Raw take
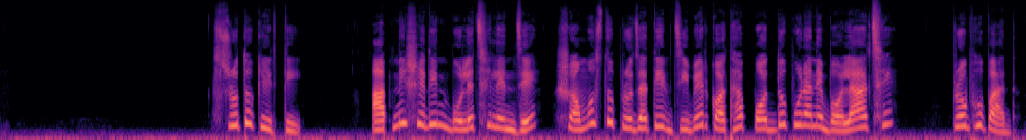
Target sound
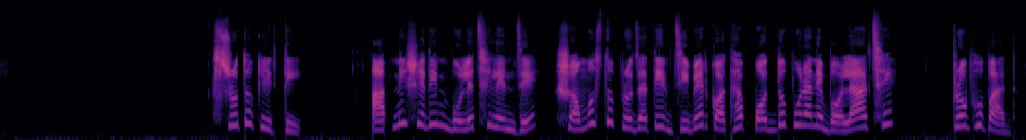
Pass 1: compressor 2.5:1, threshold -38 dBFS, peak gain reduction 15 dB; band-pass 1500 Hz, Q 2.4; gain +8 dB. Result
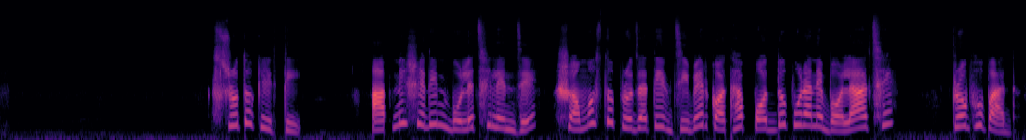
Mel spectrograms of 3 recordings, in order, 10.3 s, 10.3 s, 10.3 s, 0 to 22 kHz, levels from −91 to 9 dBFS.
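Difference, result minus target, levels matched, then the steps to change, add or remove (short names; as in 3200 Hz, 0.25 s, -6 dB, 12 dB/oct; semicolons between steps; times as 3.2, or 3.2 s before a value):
4000 Hz band -15.0 dB
change: band-pass 4000 Hz, Q 2.4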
